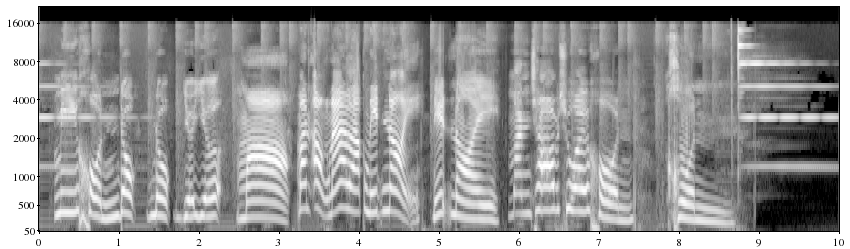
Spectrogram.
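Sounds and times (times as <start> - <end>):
bell ding: 0.0 - 1.6, 8.7 - 10.0
child speaking: 0.2 - 8.8.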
